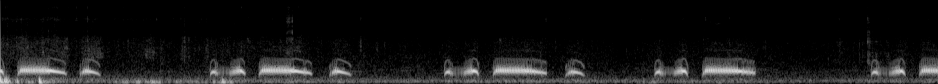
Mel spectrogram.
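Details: Spotted dove in a cage, trained as a decoy, cooing steadily: phrases of two clipped notes leading into a longer coo and a short end note, repeated four times.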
